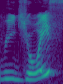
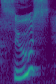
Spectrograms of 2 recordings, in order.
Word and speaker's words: Seuss: But uh Dr. Seuss pronounced his last name like Rejoice, not Seuss.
